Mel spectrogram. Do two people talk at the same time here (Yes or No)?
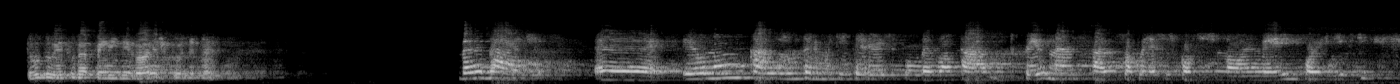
No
